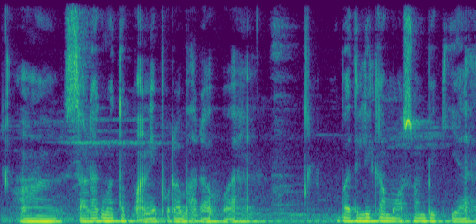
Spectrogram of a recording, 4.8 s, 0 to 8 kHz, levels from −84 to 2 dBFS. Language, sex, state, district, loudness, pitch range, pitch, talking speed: Hindi, male, Chhattisgarh, Raipur, -16 LUFS, 100-110 Hz, 110 Hz, 190 wpm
